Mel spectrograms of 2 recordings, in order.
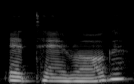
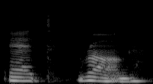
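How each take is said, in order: First: A short vowel is heard between t and r. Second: No vowel is heard between t and r. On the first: The speaker calls it wrong. "Notice how I don't say eterog" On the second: The speaker calls it right. "I just said etrog"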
